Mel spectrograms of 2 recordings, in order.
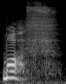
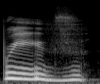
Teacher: Strong THs -- MOTH -- press a lot of air in, whereas Soft THs -- BREATHE -- very little air is there.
